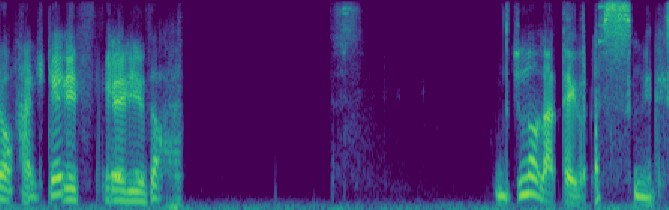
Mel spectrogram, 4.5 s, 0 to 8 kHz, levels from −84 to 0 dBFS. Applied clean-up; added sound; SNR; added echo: neural diffusion model UNIVERSE++.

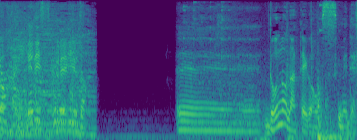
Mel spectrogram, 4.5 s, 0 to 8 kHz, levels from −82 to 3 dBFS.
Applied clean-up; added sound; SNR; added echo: none; Door; 12 dB; none.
